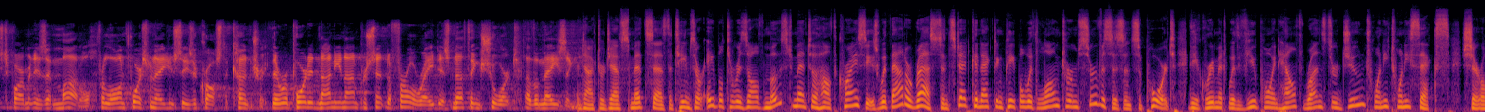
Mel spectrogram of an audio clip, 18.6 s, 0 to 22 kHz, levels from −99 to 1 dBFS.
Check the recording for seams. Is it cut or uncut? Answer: cut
